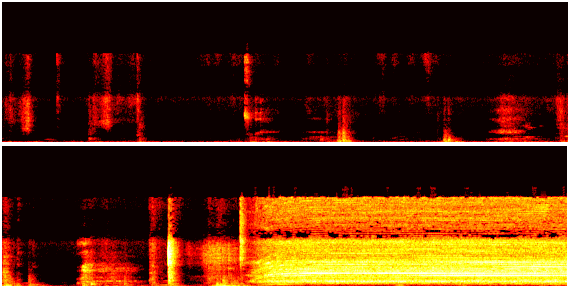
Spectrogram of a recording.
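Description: Scattered handling taps and rustles give way to a hair dryer switching on and blowing steadily at the end, drying adhesive on a craft stick.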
